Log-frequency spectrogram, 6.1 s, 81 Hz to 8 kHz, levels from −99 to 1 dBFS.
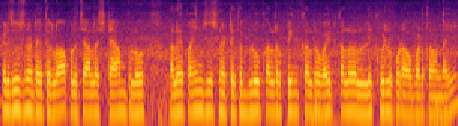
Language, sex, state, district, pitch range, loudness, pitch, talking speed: Telugu, male, Andhra Pradesh, Anantapur, 135-140 Hz, -16 LUFS, 140 Hz, 195 wpm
